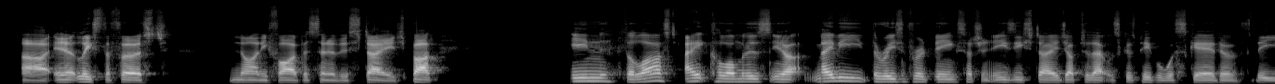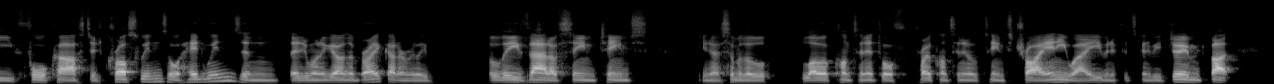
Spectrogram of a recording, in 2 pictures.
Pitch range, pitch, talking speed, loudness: 100-125 Hz, 105 Hz, 185 wpm, -25 LUFS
